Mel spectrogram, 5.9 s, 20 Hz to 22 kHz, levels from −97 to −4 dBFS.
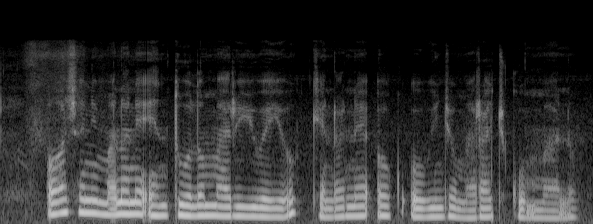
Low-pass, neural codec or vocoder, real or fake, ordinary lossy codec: none; none; real; none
